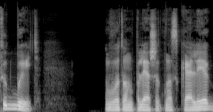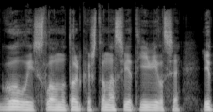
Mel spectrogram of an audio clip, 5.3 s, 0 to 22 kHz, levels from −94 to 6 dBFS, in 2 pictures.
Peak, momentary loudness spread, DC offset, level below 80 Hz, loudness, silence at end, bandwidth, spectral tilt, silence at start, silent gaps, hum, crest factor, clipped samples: -2 dBFS; 6 LU; under 0.1%; -34 dBFS; -18 LUFS; 0 s; 16 kHz; -5.5 dB/octave; 0 s; 1.04-1.09 s; none; 16 dB; under 0.1%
